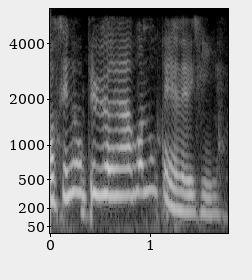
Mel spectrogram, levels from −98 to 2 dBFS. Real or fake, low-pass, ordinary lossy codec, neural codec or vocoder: fake; 5.4 kHz; none; codec, 24 kHz, 1.5 kbps, HILCodec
